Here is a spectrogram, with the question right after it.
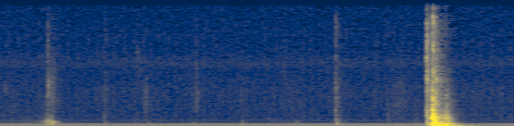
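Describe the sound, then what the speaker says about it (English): One door is shut with a single solid thunk near the end, after soft ticking and faint taps in a quiet room with a steady hum in the background. "I'm going to go over to the back and shut the door"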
